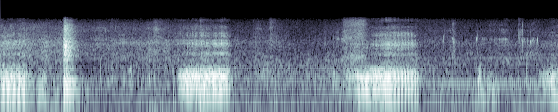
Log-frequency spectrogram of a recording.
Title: Rocky,my french bulldog snoring like a man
